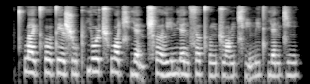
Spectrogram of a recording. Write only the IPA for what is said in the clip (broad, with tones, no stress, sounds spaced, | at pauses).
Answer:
t̪ʰ w a˥˧ ɪ̯ t̪ʰ o˥˧ ʊ̯ t̪ e˥˩ ɪ̯ ʂ ṵ˨˩ pʰ j o˥ ʊ̯ ʈ͡ʂʰ w ɔ˥˩ t͡ɕʰ j ɛ̰˨˩ n ʈ͡ʂʰ ɤ˥˩ l i˥ n̪ j ɛ˥˩ n s ɤ˥ t̪ʰ ʊ˧˥ ŋ ʈ͡ʂ w ɑ˧˥ ŋ t͡ɕʰ ḭ˨˩ m i˥ t̪ʰ j ɛ˥ n t͡ɕ i˥ ŋ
